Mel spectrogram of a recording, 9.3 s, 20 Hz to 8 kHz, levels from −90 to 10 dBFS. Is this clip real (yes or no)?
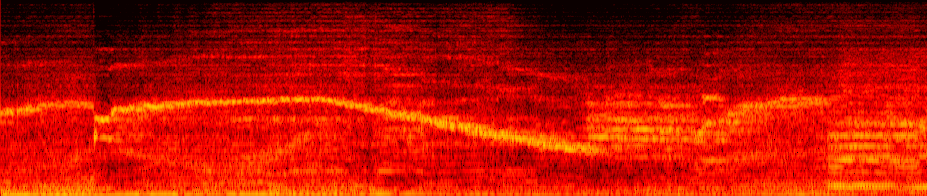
no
